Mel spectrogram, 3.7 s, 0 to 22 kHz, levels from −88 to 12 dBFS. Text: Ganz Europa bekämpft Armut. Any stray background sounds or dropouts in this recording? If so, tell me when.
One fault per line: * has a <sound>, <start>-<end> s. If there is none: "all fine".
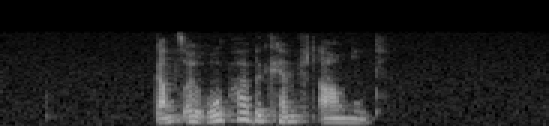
all fine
